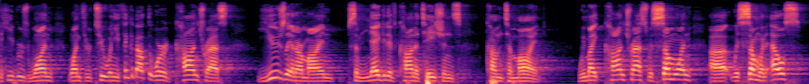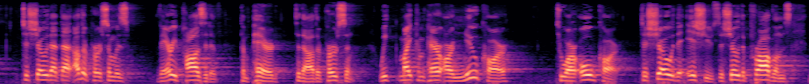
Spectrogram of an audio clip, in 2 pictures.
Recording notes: This is a sermon recorded live in the Lebanon Bible Fellowship Church in Lebanon, PA on 11/29/2020 during the morning service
